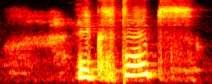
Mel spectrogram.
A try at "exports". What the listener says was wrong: You are telling as if experts. EXPERTS. I am hearing like that. exports. Export. திறந்து நல்லா எக்ஸ்போர்ட் அப்படி சொல்லணும்.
